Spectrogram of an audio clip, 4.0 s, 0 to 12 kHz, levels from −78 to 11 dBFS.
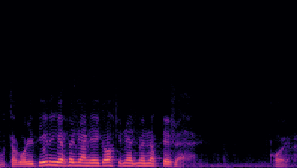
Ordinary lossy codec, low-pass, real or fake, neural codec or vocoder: none; 7.2 kHz; fake; codec, 16 kHz, 2 kbps, FunCodec, trained on Chinese and English, 25 frames a second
